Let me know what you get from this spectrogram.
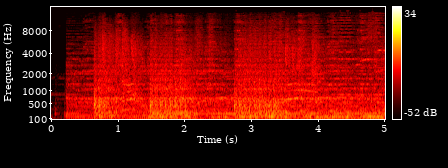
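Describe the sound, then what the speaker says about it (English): Dense, continuous gunfire from the action film Demolition Man pounds loud and close, with sustained automatic bursts and crashing impacts blended into a thick action-scene mix. "Phoenix spends too much time shooting like a stormtrooper"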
